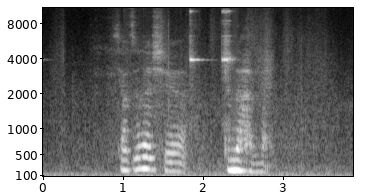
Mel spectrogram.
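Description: A young woman speaks warmly and cheerfully nearby.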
